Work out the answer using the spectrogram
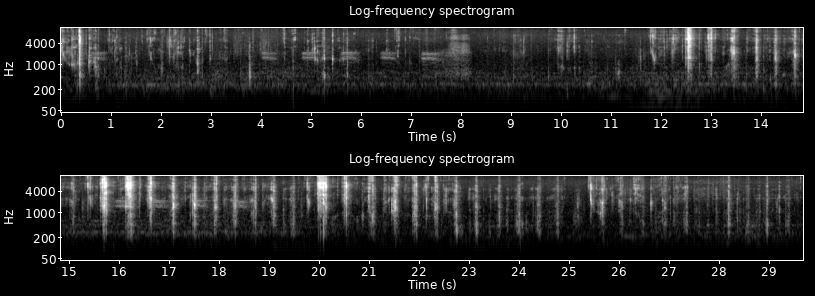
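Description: Close-miked eating: a person chewing with moist mouth sounds and sharp, crisp crunches. The crunches are sparse and soft at first, come thick and loud from about a third of the way in, and ease off near the end.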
